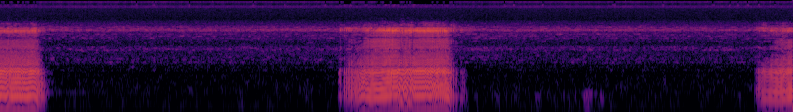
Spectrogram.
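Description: A French Bulldog snores in loud, rattling breaths, each lasting about a second and a half.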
